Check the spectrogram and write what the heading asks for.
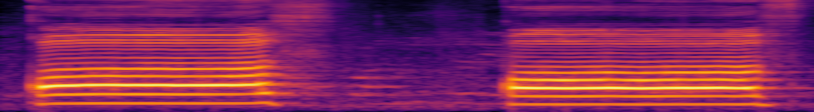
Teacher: قاف زبان کی جڑ نرم تالو سے جب لگتی ہے تو ہمارے پاس قاف ادا ہوتا ہے. Back of the tongue with soft palate, it's also heavy letter، بھاری حرف ہے.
